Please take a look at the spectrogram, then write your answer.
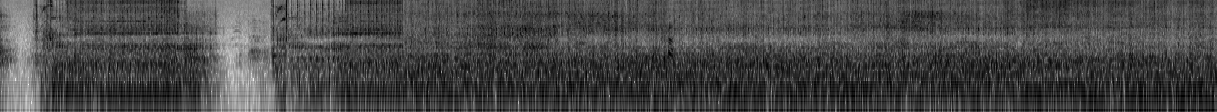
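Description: A homemade boat engine built from a saw blade runs continuously at a steady, loud drone after a brief start and a short cutout, with no talking.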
